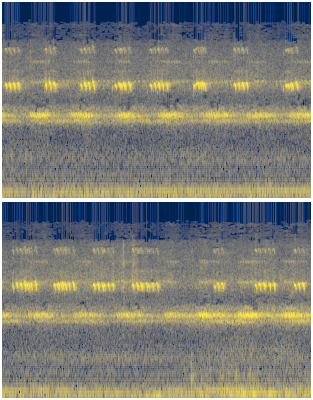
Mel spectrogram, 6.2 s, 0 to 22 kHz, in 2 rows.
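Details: Crickets keep up a regular pulsing chirp, short bright bursts about every 0.4 seconds, layered over a steady high whine and a faint deep background drone.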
